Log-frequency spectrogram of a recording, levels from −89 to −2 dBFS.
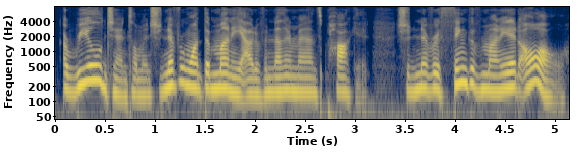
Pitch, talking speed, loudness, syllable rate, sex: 175 Hz, 220 wpm, -17 LUFS, 6.2 syllables/s, female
